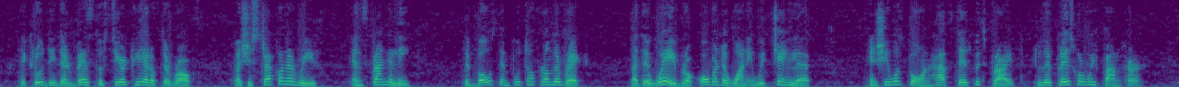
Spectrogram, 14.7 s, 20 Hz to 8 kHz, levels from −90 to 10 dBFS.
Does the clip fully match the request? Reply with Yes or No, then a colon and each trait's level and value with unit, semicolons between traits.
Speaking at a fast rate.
Yes: fast, 225 wpm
